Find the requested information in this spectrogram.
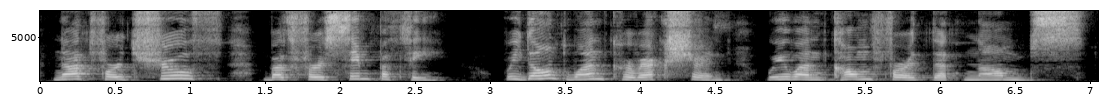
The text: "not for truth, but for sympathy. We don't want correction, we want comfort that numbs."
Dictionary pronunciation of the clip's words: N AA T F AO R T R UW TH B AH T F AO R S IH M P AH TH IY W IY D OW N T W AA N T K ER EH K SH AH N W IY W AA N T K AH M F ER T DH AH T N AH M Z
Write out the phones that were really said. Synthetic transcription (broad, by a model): N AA T F AO R T R UW TH B AH T F AO R S IH M P AH TH IY W IY D OW N T W AA N T K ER EH K SH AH N W IY W AA N T K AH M F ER T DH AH T N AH M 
